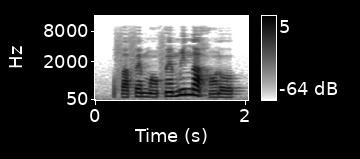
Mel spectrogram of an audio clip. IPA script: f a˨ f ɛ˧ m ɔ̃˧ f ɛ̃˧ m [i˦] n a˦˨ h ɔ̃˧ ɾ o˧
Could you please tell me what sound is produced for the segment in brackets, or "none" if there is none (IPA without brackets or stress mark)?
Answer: i˦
